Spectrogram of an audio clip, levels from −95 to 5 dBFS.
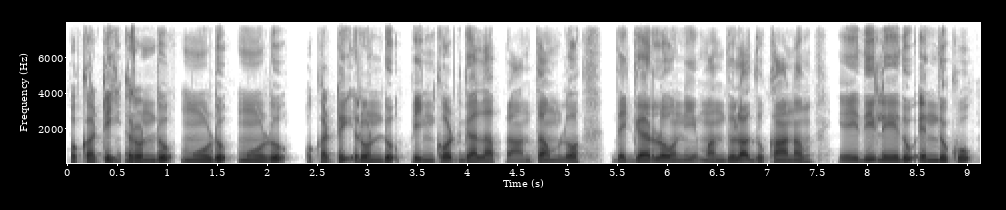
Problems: none marked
